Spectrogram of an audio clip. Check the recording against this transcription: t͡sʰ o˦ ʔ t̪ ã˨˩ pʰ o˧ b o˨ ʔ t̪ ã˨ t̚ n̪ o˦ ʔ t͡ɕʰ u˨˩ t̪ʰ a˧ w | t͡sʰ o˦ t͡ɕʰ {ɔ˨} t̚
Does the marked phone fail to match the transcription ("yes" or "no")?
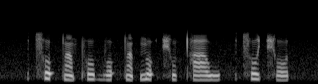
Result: yes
